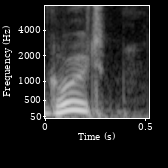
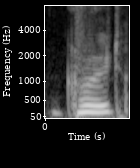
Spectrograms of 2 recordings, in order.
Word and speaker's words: Groote: Yeah, it's spelled because uh, Groot is G R O O T. – Yeah, uh, but this is G R O O T E. But I'll allow it.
